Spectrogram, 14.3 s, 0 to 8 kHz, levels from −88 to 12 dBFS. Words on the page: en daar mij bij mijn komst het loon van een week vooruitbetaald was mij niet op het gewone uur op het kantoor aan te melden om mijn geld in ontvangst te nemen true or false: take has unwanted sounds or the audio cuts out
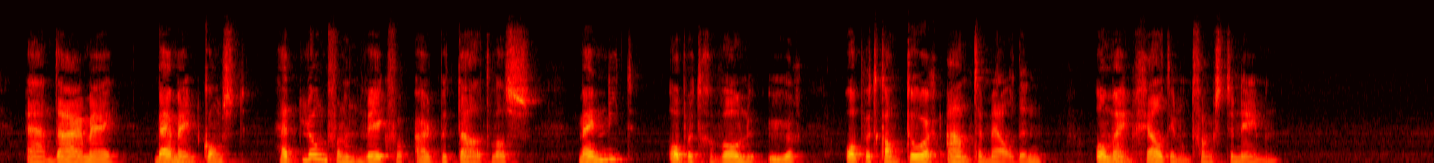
false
